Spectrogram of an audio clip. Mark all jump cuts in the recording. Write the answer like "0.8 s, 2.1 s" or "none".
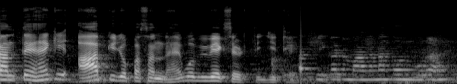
3.1 s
